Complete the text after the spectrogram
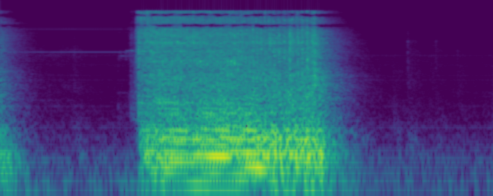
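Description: A cordless drill whirs as it drives in a bolt.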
